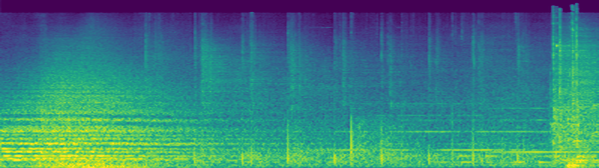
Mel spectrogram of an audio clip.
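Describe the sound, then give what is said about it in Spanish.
A door opens with a few soft knocks and thuds against a steady room hum as people pass an escort of undercover police and enter the room, then a brief rushing swell near the end as they come in. “Llegamos a la puerta y entramos a la habitación.”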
